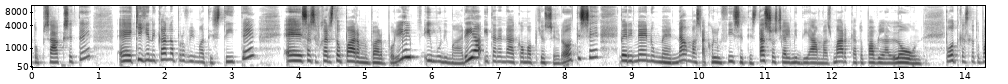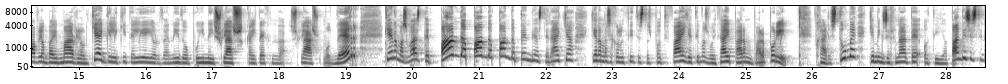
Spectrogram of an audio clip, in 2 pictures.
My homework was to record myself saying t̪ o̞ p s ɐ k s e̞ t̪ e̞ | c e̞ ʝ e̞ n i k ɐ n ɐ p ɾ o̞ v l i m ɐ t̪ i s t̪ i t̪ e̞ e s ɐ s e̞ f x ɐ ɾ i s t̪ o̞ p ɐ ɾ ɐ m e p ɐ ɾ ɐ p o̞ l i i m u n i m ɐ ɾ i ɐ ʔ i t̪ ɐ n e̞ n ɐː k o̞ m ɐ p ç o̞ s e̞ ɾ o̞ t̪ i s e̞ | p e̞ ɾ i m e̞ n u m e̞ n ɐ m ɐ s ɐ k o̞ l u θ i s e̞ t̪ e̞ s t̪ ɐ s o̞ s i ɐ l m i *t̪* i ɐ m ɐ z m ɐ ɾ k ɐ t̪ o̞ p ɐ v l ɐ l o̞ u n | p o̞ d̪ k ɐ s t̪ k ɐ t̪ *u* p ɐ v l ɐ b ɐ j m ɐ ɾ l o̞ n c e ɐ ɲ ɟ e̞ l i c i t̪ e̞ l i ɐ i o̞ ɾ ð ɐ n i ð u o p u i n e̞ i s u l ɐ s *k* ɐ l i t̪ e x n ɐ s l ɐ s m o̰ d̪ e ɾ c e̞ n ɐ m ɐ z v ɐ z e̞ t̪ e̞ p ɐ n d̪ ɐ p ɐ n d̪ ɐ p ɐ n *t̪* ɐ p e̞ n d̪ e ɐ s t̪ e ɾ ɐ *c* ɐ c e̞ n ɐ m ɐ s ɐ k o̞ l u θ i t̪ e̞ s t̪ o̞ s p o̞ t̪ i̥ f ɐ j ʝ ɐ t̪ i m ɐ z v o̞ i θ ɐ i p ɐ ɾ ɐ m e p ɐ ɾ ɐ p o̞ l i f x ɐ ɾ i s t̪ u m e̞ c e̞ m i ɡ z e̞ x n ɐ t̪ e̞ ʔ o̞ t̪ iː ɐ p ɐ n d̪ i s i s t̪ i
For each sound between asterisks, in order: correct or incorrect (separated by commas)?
incorrect, incorrect, correct, incorrect, correct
